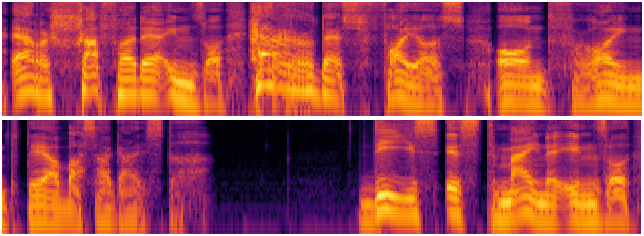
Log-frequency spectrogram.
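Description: A man voicing an ancient guardian spirit of an island, who speaks in a deep, slow and commanding way in a storybook. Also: a bit bright, dry recording, clean studio sound, heavily acted. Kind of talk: storybook narration.

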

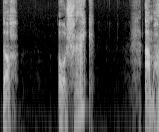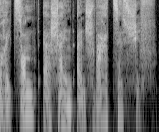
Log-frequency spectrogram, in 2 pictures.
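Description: A man narrates a children's audio story slowly and expressively. His low voice has a gravelly texture and swings widely in pitch. The sound is dry and close. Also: big pitch swings, a bit bright, dry recording.

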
